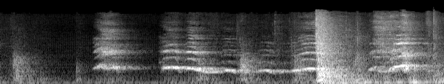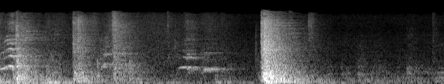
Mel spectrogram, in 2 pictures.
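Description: A young woman speaks loudly from across a stage.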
